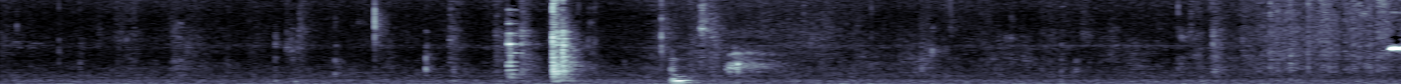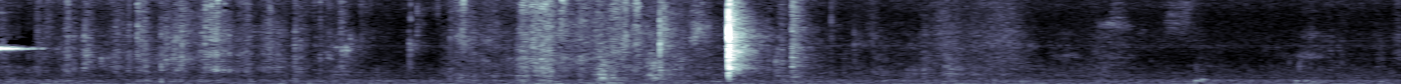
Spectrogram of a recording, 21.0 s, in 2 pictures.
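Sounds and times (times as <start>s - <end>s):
chewing and mouth clicks: 0.0s - 5.0s, 6.3s - 14.2s.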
